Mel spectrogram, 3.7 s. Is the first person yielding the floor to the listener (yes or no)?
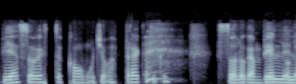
no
